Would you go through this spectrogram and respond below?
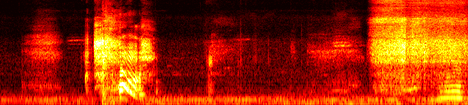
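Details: Sneezing challenge: two loud, acted sneezes with indrawn breath and explosive burst, softer breathy sounds between.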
